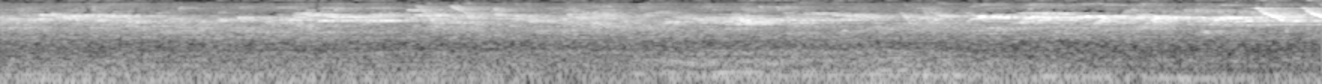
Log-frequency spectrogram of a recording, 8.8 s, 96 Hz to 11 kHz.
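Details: Timbrado canary, dated 25/8/25, singing a continuous rolling, trilled song held in a high band, with a steady low rumble of background noise underneath throughout.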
